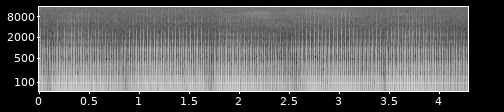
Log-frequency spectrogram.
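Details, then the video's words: Cat purring as a sleep aid, a deep continuous rumble that swells and breaks roughly every 0.8 to 0.9 seconds, breath cycles clearly marked, quiet background. "Ronronnement d'un chat pour s'endormir / Purring of a cat to fall asleep"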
